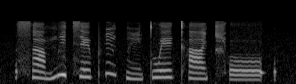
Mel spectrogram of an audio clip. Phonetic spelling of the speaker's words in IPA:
sã˥˧ mi˥˧t͡se˧pʰĩ˥˧ pĩ˨˩t̪we˦kʰã˧t͡ɕʰo˨ʔ

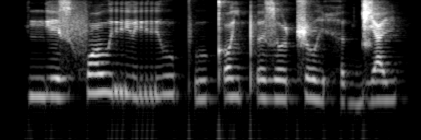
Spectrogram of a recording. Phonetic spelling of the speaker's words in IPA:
nʲez fɔu̯rʲʉ rʲu pʼukʼɔlʲpʼəzo ʈ͡ʂoi̯həɡd͡ʑai̯

